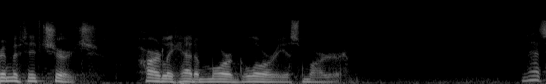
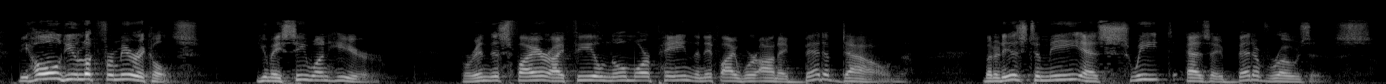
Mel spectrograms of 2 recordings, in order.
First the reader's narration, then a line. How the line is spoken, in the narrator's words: he exclaimed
